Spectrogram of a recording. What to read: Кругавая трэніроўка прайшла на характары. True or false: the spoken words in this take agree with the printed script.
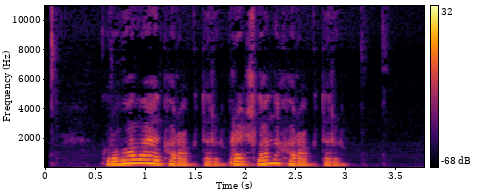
false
